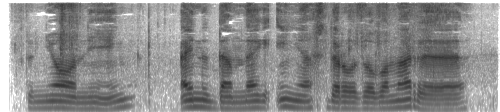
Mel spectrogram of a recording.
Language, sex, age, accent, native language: Uzbek, male, 12-17, Samarqand, Uzbek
